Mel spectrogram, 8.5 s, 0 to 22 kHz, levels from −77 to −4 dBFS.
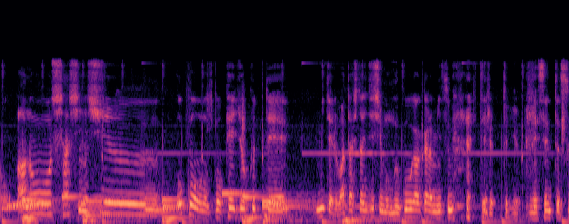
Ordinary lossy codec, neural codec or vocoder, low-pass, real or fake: none; none; 7.2 kHz; real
